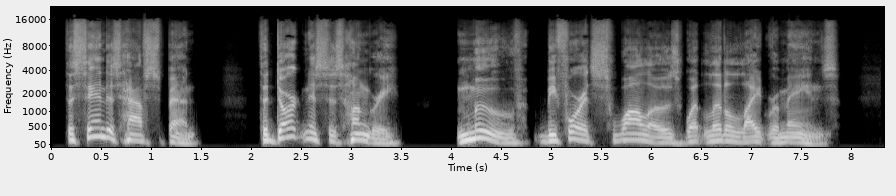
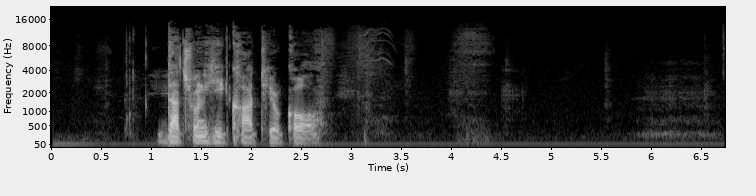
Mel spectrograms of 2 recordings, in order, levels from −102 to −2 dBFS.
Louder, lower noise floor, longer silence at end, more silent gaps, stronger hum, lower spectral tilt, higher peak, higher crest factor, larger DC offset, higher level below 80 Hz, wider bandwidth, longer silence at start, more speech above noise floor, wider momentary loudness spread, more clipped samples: first, -23 LUFS vs -30 LUFS; first, -90 dBFS vs -77 dBFS; second, 0.45 s vs 4 s; neither; neither; first, -5 dB/octave vs -3.5 dB/octave; about the same, -6 dBFS vs -8 dBFS; second, 18 dB vs 28 dB; neither; first, -44 dBFS vs -68 dBFS; first, 16.5 kHz vs 14.5 kHz; second, 0.15 s vs 1.1 s; first, 67 dB vs 47 dB; about the same, 11 LU vs 11 LU; neither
